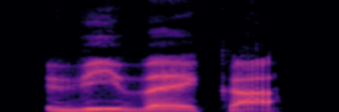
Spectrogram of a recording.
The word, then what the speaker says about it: Вивека: Меня зовут Вивека. С ударением на «е».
